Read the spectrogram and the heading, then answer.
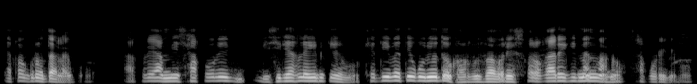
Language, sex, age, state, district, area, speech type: Assamese, male, 45-60, Assam, Barpeta, rural, spontaneous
